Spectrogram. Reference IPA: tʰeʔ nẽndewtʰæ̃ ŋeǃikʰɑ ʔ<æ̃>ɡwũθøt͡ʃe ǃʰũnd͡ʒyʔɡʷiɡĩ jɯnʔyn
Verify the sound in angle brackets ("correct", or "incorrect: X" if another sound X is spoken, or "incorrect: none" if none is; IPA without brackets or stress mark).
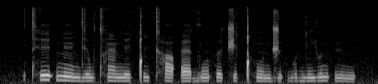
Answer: incorrect: æ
